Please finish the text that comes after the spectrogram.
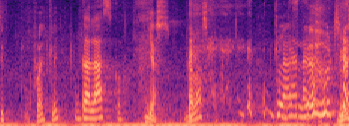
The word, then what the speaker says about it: Glasgow: Did I pronounce it rightly? Glasgow.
